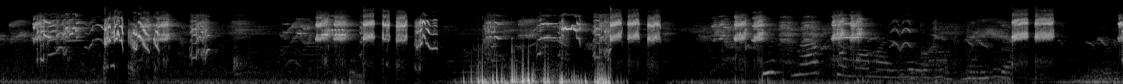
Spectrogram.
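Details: Captive yellow-streaked lory at Lion Country Safari, South Florida, uttering repeated shrill, scratchy squawks and chirps in rapid bursts, with a short spell of broadband noise midway and softer twittering notes near the end.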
